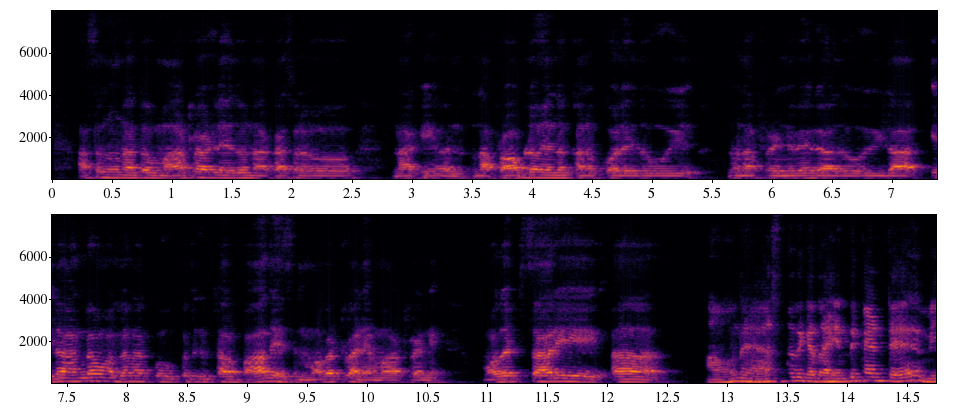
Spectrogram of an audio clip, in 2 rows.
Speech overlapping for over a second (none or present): none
